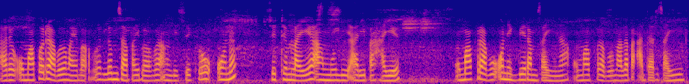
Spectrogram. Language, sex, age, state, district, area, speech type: Bodo, female, 30-45, Assam, Baksa, rural, spontaneous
